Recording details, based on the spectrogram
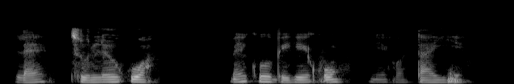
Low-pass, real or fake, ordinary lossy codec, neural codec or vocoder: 5.4 kHz; real; none; none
